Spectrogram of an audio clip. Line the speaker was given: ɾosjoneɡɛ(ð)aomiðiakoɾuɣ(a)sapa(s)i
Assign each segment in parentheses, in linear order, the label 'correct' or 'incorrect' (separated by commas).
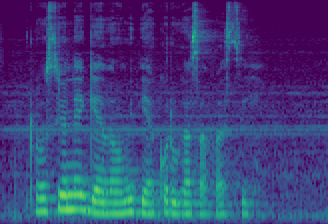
correct, correct, correct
